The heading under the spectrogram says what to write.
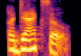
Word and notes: adaxial: Indian

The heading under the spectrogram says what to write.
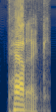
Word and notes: paddock: American English

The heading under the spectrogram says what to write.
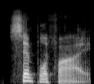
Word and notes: simplify: American English

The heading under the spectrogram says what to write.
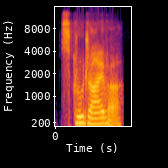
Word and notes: screwdriver: Indian

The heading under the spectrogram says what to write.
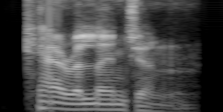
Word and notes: Carolingian: British English

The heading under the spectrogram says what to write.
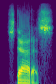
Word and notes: status: American English

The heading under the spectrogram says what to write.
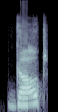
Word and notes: gout: Indian

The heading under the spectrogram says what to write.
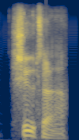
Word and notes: shooter: British English

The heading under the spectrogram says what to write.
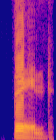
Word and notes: bald: American English

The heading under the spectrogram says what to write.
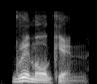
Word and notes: grimalkin: British English

